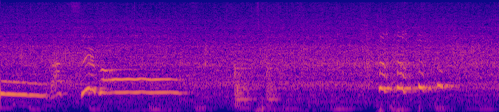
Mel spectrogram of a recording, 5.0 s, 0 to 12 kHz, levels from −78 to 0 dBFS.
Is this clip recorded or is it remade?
recorded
